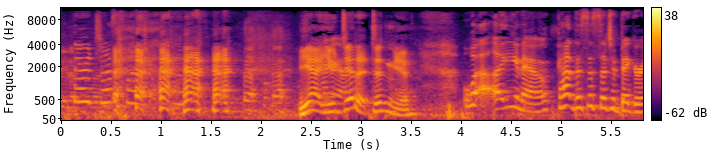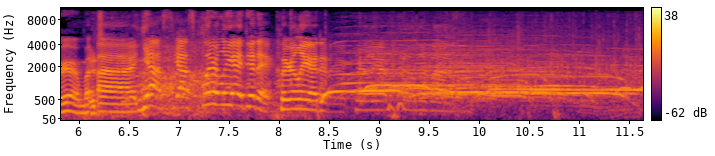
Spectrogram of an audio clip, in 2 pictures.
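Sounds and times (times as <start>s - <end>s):
speech: 0.0s - 1.4s, 2.4s - 9.2s
laughter: 0.4s - 2.4s
audience cheering: 8.4s - 11.6s
scattered voices whooping and calling out: 8.4s - 11.6s.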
